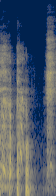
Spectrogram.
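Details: Quick run of three or four short coughs from an adult man who is taking a break to do steam inhalation. Cough.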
